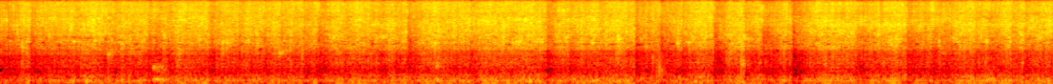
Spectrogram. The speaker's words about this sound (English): So we're going to let it sear right here for a couple minutes.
